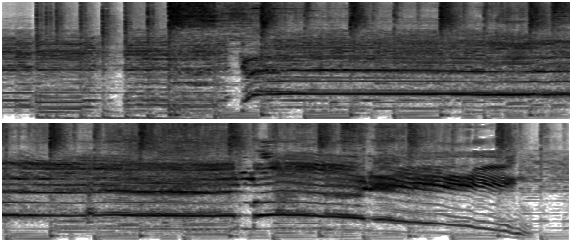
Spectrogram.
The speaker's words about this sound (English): That's why you're listening to my gut-wrenching scream.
